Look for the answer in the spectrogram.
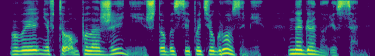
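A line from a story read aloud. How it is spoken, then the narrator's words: Quiet, calm. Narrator (Russian): тихо и спокойно произнес учитель Дзира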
